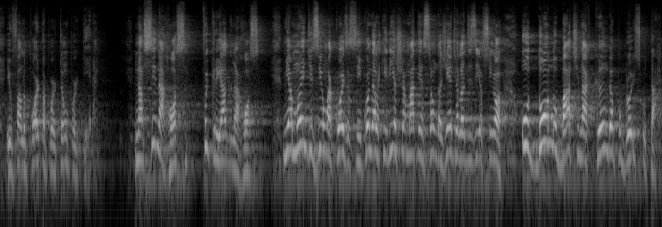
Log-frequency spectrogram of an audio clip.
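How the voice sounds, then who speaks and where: The speaker has a São Paulo interior accent, lively intonation and a moderate pace. Noticeable background noise runs underneath. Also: man, high pitch for a man. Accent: rural São Paulo interior accent (caipira). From interior of São Paulo state, Brazil. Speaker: pastor. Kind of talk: sermon.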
